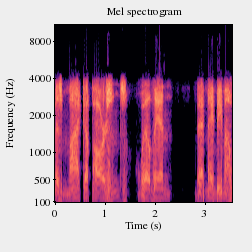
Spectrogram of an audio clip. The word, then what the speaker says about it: Micah Parsons: Like, it's Micah Parsons. It's not Michael Person.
